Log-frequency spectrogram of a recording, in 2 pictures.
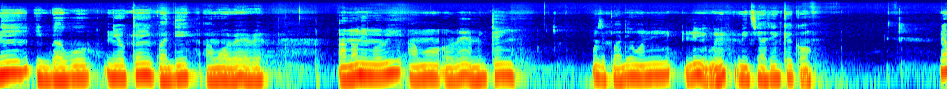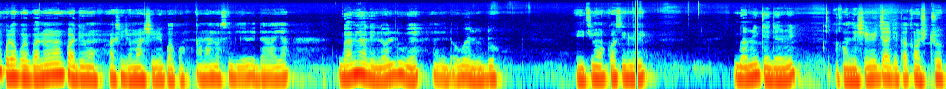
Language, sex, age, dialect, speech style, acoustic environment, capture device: Yoruba, male, 18-24, Nigeria - Ibadan, focused, silence, mobile / Linux / Chrome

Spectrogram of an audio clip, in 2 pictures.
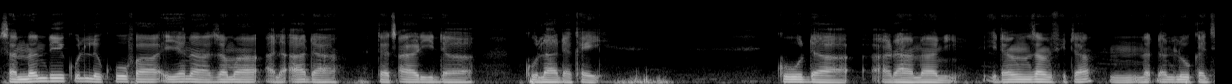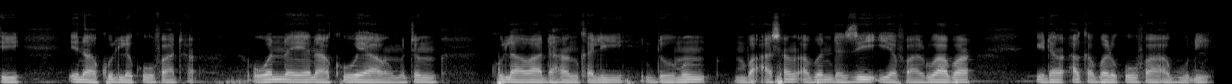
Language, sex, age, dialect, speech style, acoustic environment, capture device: Hausa, male, 25-34, Nigeria - Kano, relaxed; focused, people talking; nature; traffic; appliances, mobile / Linux / Chrome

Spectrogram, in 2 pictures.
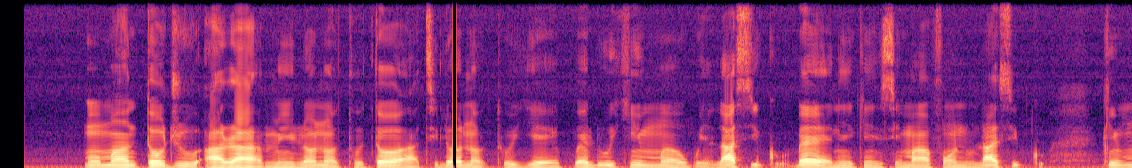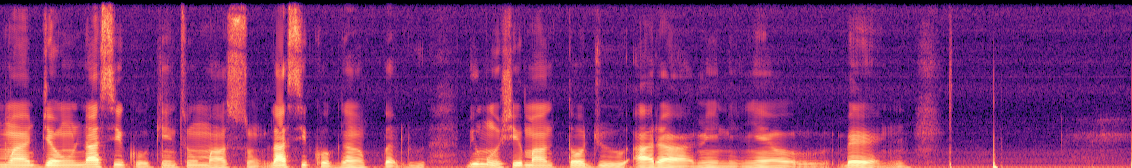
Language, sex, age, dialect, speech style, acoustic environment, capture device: Yoruba, male, 18-24, Nigeria - Ibadan, happy, people talking; appliances, mobile / Linux / Chrome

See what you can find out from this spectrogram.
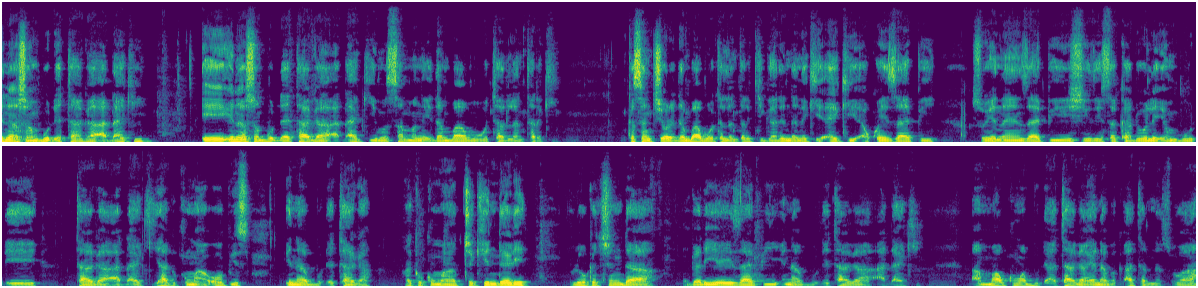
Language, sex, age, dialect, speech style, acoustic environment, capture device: Hausa, male, 45-54, Nigeria - Katsina, happy; excited; focused, people talking; nature, mobile / Linux / Chrome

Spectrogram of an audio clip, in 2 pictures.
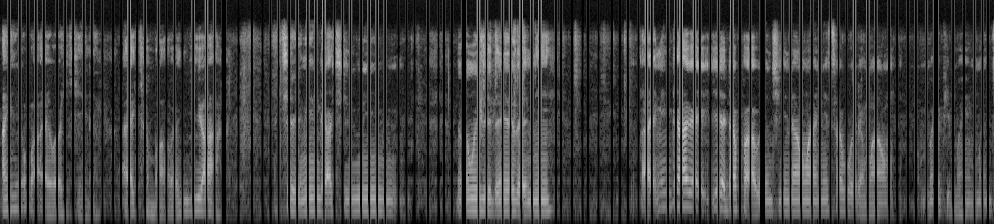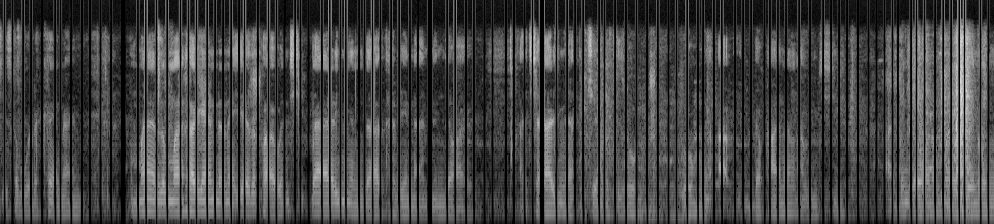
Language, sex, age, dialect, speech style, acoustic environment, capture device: Hausa, male, 25-34, Nigeria - Kano, stressed; focused, construction; appliances; nature; people talking, mobile / Linux / Chrome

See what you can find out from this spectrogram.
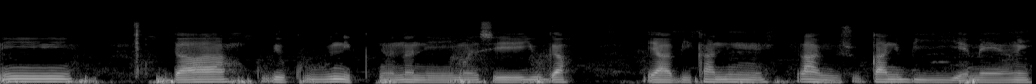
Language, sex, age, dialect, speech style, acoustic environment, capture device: Yoruba, male, 25-34, Nigeria - Lagos Yoruba, focused, nature, mobile / Linux / Chrome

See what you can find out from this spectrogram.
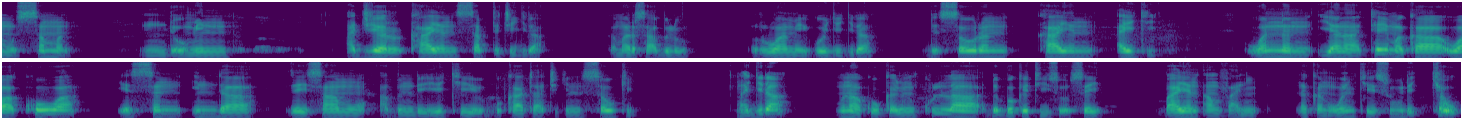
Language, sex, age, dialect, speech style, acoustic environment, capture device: Hausa, male, 25-34, Nigeria - Katsina, happy; anxious; nervous, people talking; traffic; music; appliances, mobile / Linux / Chrome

